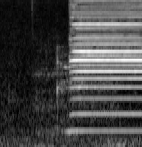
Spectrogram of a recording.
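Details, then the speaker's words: A sudden, steady high-pitched buzzing tone begins partway through. This is the acoustic no-assist alarm of a Weinmann Medumat Standard A emergency ventilator, sounding one minute after the yellow no-assist alarm during an assist-function test. "i need to see the yellow no assist alarm which is the case also here after again after one minute i will also hear an acoustic alarm now we hear the acoustic alarm so this test is also okay"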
